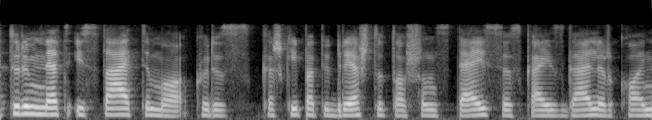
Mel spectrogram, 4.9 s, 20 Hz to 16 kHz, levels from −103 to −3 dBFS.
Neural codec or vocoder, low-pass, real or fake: codec, 16 kHz, 4 kbps, FunCodec, trained on LibriTTS, 50 frames a second; 7.2 kHz; fake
